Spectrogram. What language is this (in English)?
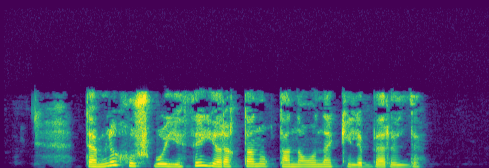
Bashkir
